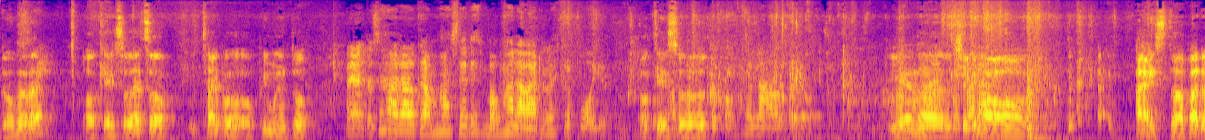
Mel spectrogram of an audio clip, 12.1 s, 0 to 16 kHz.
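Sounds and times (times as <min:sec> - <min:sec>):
person talking: 0:06.4 - 0:07.6, 0:08.9 - 0:10.3.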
